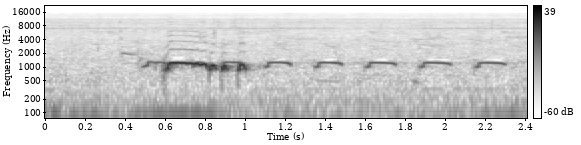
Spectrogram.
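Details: Local zebra dove, song used as a lure: one loud quavering coo with a downward wobble, followed by a string of short, even, level notes repeated about five times per second.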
